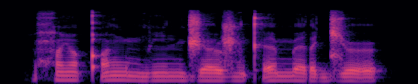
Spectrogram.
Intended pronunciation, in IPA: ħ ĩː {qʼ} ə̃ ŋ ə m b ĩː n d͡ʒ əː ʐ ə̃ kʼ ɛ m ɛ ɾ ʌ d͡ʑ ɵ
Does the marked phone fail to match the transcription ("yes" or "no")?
no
